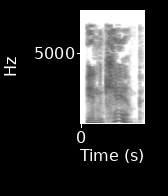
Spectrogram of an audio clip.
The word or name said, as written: encamp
